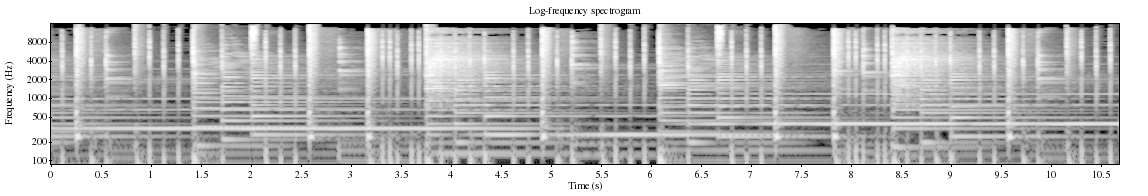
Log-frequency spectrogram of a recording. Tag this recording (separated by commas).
Music, Musical instrument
